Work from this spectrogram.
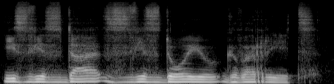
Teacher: Right, so in this case, the s is going to become voiced to assimilate to the following z, right? And so what we get here is kind of a double z, right? We don't hear s, we hear z.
